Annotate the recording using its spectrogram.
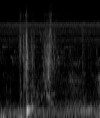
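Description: A small bream (bluegill) dropped from the hand into the pond: a brief splash about half a second in, then a fainter sharp sound about a second in.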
